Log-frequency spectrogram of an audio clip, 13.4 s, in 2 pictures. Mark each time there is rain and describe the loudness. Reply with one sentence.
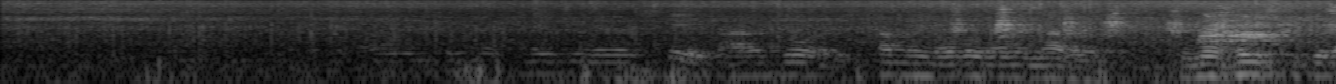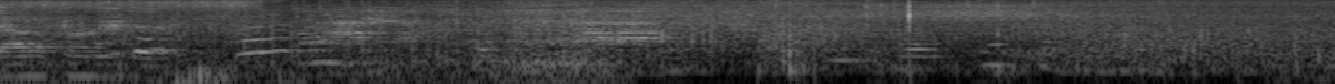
You can hear the rain from 0.0 to 13.3 s, getting louder.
